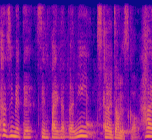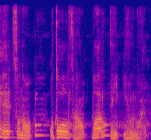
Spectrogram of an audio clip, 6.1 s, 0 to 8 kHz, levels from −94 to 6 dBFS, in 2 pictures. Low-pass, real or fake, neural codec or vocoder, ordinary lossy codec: none; fake; codec, 16 kHz, 4.8 kbps, FACodec; none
